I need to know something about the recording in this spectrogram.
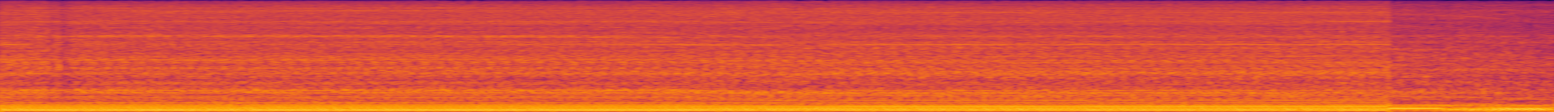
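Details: Mitsubishi GTO at idle, owner suspects a boost leak and changes intake manifold gaskets: loud, deep droning idle with an uneven pulsing hum that shifts near the end; abnormal idle noise, cause unclear.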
